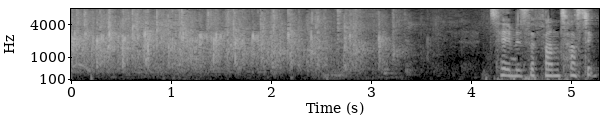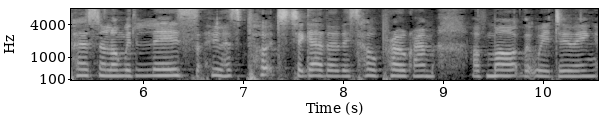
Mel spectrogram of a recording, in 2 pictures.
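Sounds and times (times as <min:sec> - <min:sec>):
audience applause: 0:00.0 - 0:03.6
speech: 0:04.2 - 0:10.5.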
